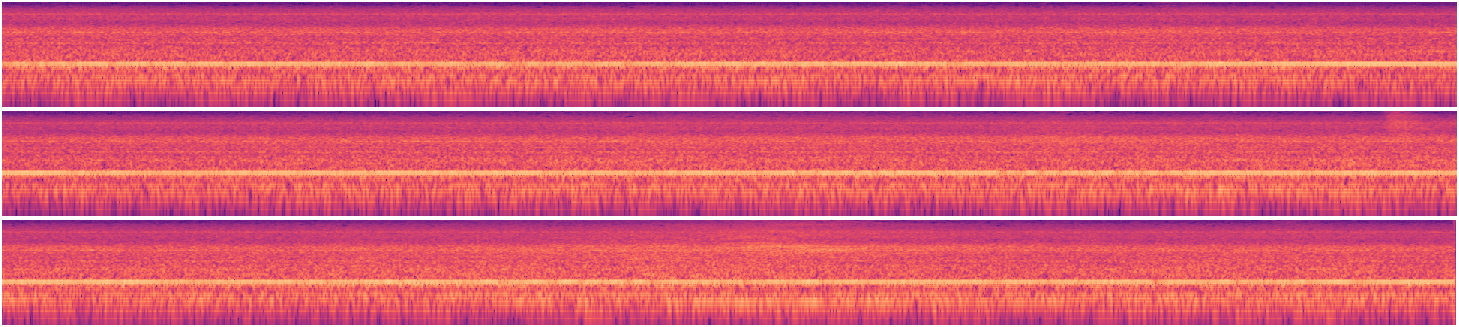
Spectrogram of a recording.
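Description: Electric commuter train pulling into an underground station, its cars rolling past with an even rumble and a steady humming tone. There is a single short click about two-thirds of the way through.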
